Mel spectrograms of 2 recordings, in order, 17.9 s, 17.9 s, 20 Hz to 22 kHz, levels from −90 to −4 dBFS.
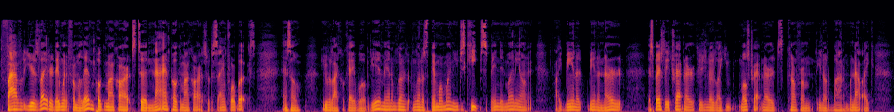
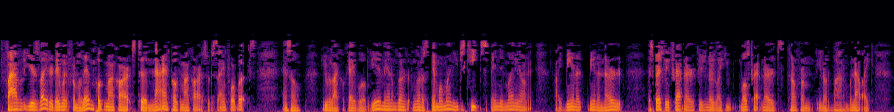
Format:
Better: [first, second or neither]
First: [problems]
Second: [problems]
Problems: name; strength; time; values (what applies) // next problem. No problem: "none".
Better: first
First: garbled, watery; slightly; nothing above 10.5 kHz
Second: garbled, watery; badly; nothing above 5 kHz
